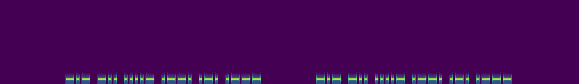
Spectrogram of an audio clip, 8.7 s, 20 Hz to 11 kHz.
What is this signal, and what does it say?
Morse code, heard as a keyed tone, about 30 wpm, 700 Hz. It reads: KD4PRJ KD4PRJ
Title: USA Call Signs - 6 Characters - Repeated 2x - 30wpm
